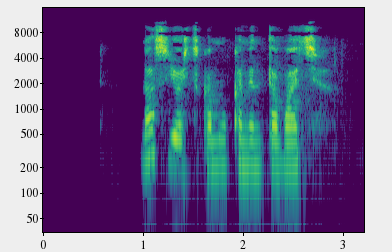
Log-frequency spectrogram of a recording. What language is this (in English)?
Belarusian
